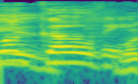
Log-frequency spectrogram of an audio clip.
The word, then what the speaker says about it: Wegovy: Wegovy. – Wegovy.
